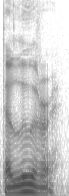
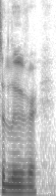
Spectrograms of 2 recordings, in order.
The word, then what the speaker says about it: Louvre: And then the French, they said the Louvre. – Okay. – It's a very soft R. But I pronounce the Louvre because you just French. – Gotta remind people that R is there.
